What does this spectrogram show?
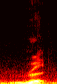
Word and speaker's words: root: Root. So it rhymes with put.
